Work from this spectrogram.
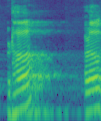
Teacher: उच्छिप्त का मतलब क्या है कि जो झटके से ऊपर की तरफ फेंक दिया जाए। तो जब आप लोग ढ ड़ को बोलेंगे तो झटके से जीवा हमारी ऊपर की तरफ क्या करती है, वो हवा को फेंकती है। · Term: उच्छिप्त व्यंजन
